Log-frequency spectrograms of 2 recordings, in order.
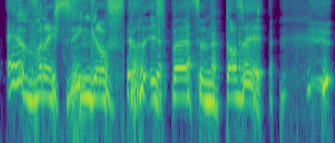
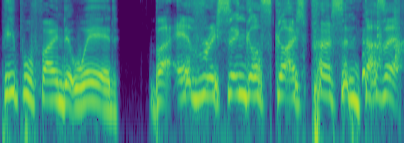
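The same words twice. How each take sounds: First: Slow, hammed-up Scottish accent. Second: Hammed-up Scottish accent; bad Scottish accent, pitched higher. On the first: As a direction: drag out a bad Scottish accent. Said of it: "Sorry about that terrible, terrible Scottish accent". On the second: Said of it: "terrible Scottish accent".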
